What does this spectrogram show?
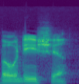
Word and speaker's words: Boadicea: may be familiar with queen Boadicea someone said somebody some people pronounce it Boudicca whatever she was a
